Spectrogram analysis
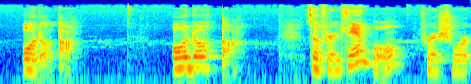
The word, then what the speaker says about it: odota: And to put it into the command form, you would say odota.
